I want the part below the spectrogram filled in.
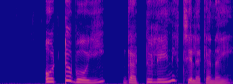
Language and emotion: Telugu, neutral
